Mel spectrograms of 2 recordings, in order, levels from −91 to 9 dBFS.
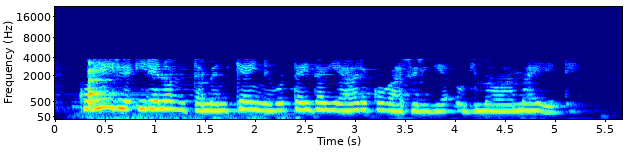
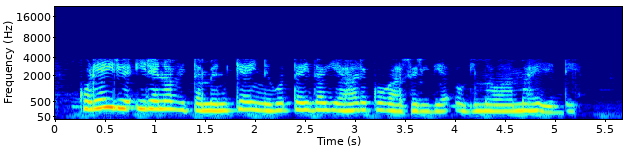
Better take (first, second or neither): second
